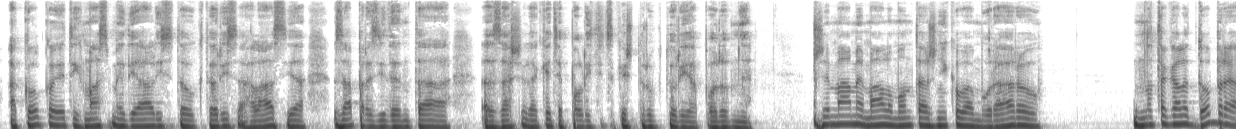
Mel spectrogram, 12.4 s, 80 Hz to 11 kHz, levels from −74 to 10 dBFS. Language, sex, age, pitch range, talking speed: Slovak, male, 50-69, 115-145 Hz, 130 wpm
